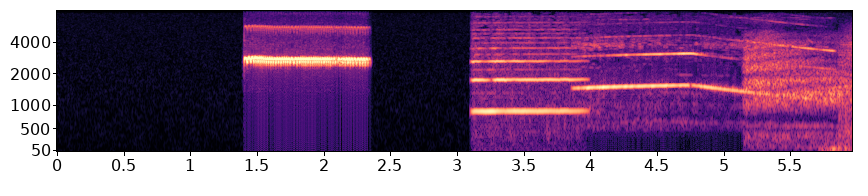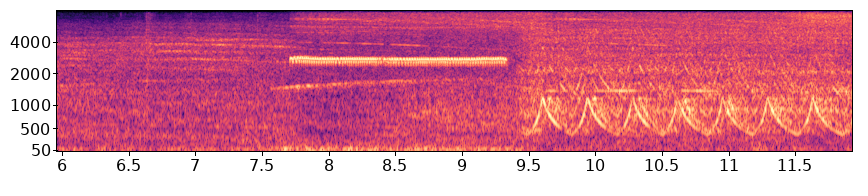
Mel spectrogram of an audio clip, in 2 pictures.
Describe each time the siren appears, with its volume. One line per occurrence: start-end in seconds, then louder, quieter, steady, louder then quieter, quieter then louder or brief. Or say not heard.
3.1-11.8 quieter then louder.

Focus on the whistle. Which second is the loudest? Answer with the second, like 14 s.
2 s.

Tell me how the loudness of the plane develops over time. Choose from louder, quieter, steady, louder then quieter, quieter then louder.
steady.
